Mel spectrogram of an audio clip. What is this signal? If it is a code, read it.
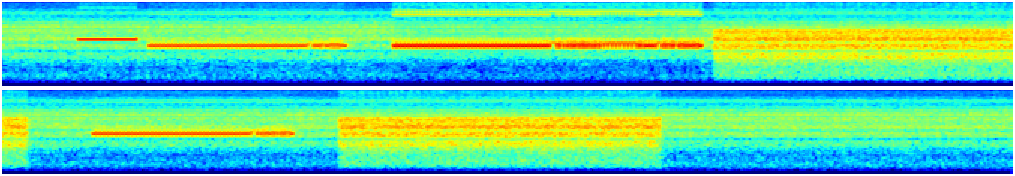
Fax machine handshake, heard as a warble and hiss, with phone line noise.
